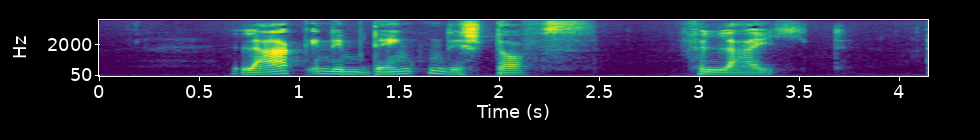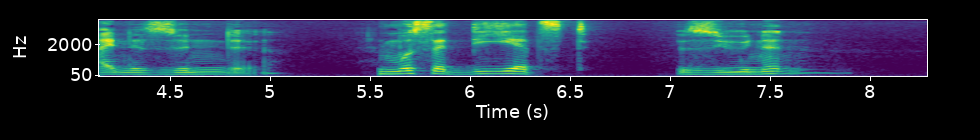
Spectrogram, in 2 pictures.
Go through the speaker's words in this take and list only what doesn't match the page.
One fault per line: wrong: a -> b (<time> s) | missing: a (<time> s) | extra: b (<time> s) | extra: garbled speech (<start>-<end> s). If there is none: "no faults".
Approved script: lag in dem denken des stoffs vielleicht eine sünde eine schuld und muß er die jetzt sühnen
missing: eine schuld und (5.1 s)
